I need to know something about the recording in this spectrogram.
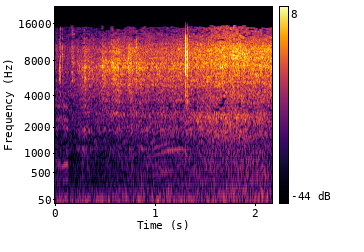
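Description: Wind noise on the microphone over low surf from small waves breaking on the beach, a steady rushing with most weight in the low range. A brief faint voice comes about a second in, and a small click follows just after.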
